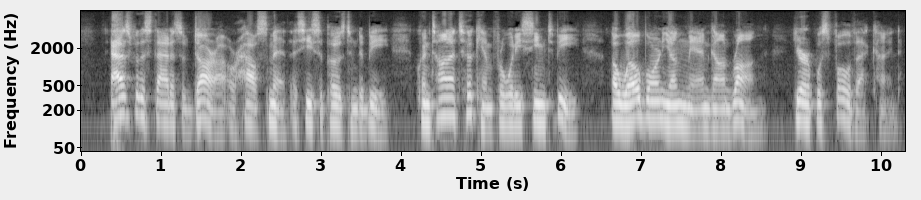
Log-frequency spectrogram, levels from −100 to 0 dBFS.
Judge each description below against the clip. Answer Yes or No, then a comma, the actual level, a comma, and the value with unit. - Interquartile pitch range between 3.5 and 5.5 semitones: Yes, average, 4.1 semitones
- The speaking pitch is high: No, low, 125 Hz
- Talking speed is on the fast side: Yes, fast, 215 wpm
